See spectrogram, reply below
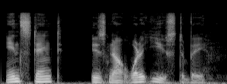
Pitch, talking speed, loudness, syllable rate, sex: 100 Hz, 210 wpm, -20 LUFS, 5.2 syllables/s, male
